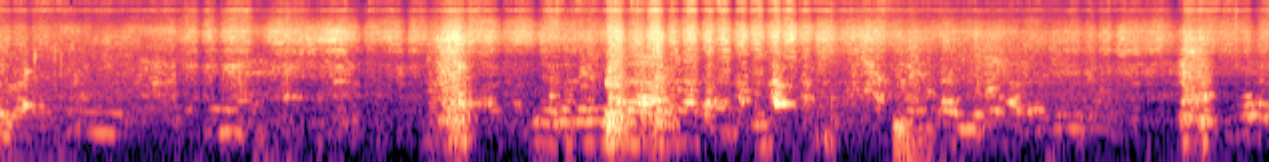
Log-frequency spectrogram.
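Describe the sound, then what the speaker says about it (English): An old scrubber rubs and scrapes against a cooking pot (sufuria) in a village kitchen, giving a run of rough, uneven scrubbing strokes at close range with some faint talk behind them. "I have to wash it like so. And I'm going to use this scrubber here."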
